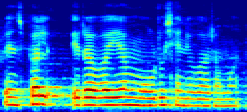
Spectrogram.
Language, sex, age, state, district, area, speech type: Telugu, female, 18-30, Telangana, Ranga Reddy, urban, read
